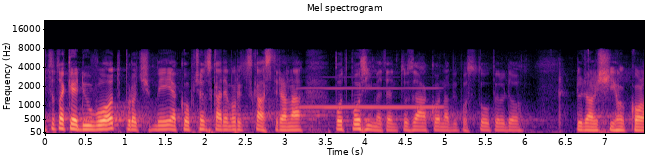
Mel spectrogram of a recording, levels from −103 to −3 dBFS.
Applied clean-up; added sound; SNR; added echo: none; Wind instrument, woodwind instrument; 16 dB; none.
